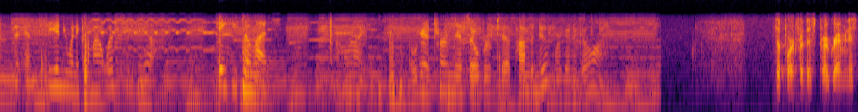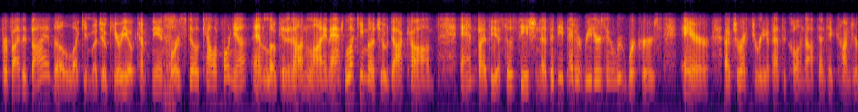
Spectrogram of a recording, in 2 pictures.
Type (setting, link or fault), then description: link, phone line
